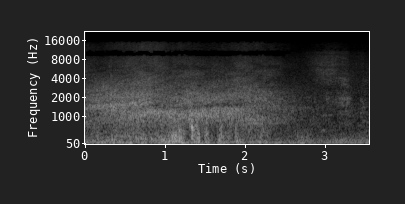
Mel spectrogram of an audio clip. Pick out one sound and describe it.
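Cars drive past on a nearby road with a steady rushing sound.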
